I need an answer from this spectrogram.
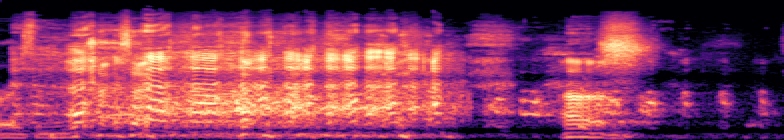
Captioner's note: laughing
